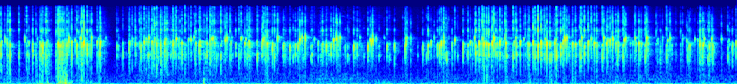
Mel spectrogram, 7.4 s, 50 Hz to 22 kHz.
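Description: A hollow, rainbow-colored segmented plastic fidget slug toy is dangled and shaken, then bent between both hands close to the mic so its segments rattle. The result is a dense, continuous run of bright, crisp plastic clicks and clatter centered around 2.7 kHz, with very little low end and only brief dips in the activity.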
